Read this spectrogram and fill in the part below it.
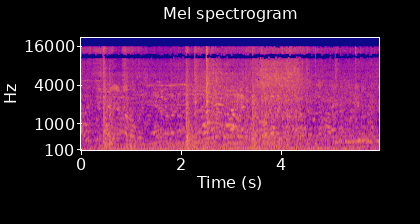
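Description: A ladle scrapes and clinks against a metal pot.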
